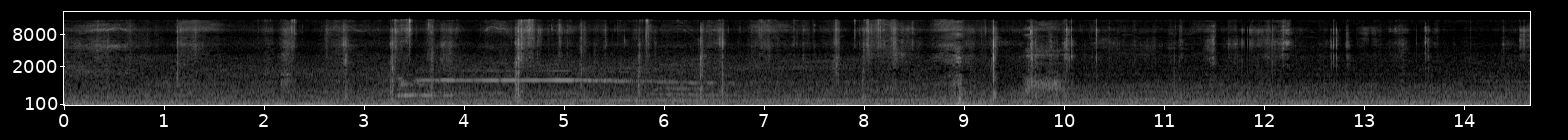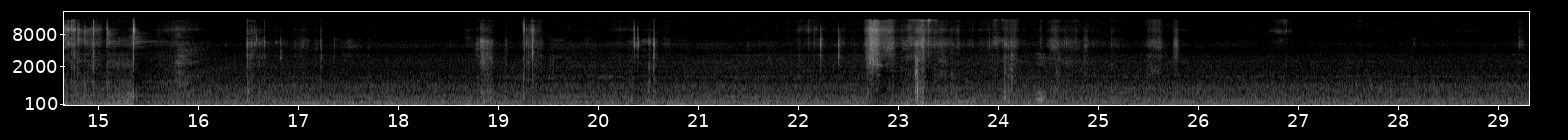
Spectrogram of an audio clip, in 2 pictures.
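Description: Scattered small clicks and scrapes of fishing tackle being handled, over a low steady background hum. A faint held tone sounds for several seconds in the first half.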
